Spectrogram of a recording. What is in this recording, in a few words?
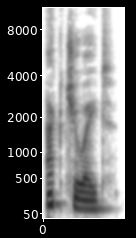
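"actuate", English, British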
